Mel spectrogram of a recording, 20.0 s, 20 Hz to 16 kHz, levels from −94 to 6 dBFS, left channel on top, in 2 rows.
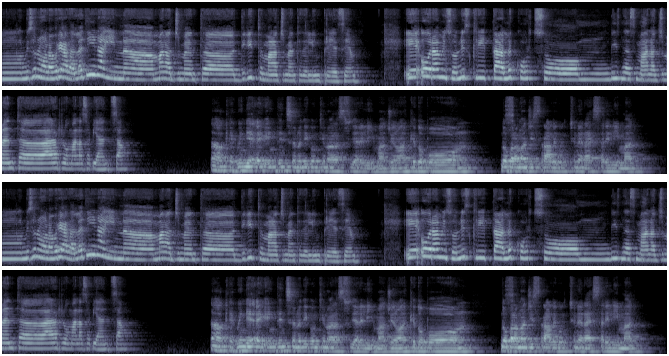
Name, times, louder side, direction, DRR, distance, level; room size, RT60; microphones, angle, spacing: voice 1, 0.0-5.4 5.7-11.9, left 2 dB, 10° left, 0.3 m, -29 dB
voice 2, 13.1-17.0 17.5-19.5, right 2 dB, 55° right, 1.3 m, -33 dB
12.5 x 4.4 x 4.0 m
head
